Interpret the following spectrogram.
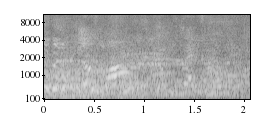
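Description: Several people's voices talking over one another, indistinct chatter.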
